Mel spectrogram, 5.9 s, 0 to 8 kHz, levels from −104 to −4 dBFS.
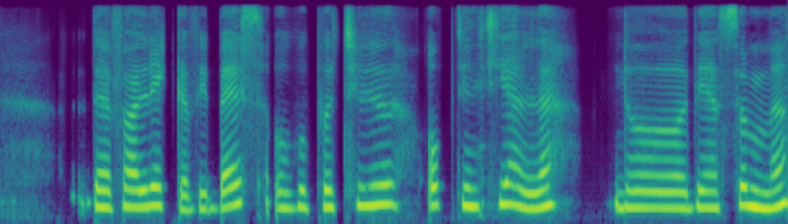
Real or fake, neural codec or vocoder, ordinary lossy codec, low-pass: fake; codec, 16 kHz, 2 kbps, X-Codec, HuBERT features, trained on balanced general audio; none; 7.2 kHz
